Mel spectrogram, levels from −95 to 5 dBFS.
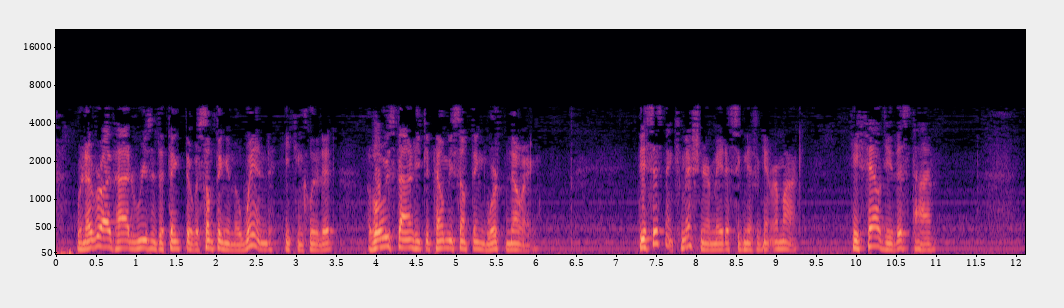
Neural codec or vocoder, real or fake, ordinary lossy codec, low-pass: none; real; Opus, 64 kbps; 5.4 kHz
